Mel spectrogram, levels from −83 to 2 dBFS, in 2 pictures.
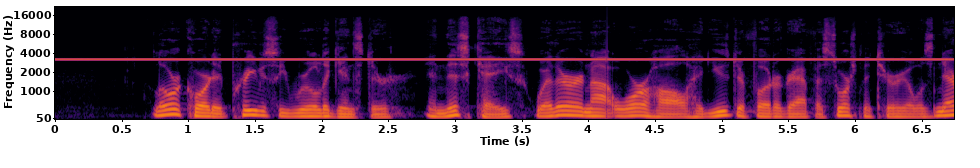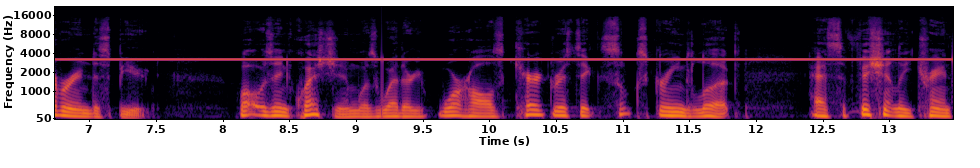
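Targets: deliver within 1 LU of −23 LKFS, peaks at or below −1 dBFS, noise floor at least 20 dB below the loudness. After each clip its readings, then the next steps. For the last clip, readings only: number of dropouts 2; longest dropout 9.0 ms; interfering tone 3,200 Hz; level of the tone −31 dBFS; integrated loudness −25.5 LKFS; sample peak −8.5 dBFS; target loudness −23.0 LKFS
→ repair the gap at 0:04.14/0:09.20, 9 ms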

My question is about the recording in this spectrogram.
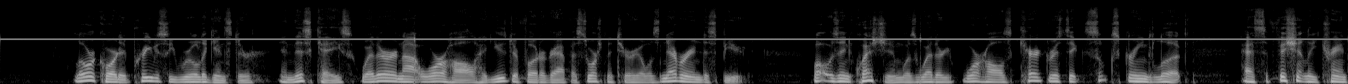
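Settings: number of dropouts 0; interfering tone 3,200 Hz; level of the tone −31 dBFS
→ notch filter 3,200 Hz, Q 30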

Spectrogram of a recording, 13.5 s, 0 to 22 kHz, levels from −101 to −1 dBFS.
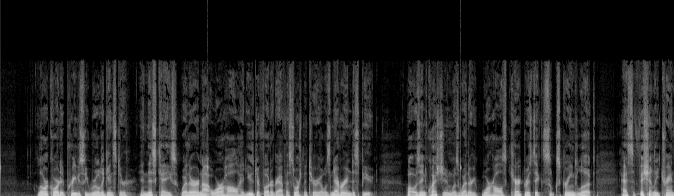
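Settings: interfering tone none found; integrated loudness −27.0 LKFS; sample peak −9.5 dBFS; target loudness −23.0 LKFS
→ level +4 dB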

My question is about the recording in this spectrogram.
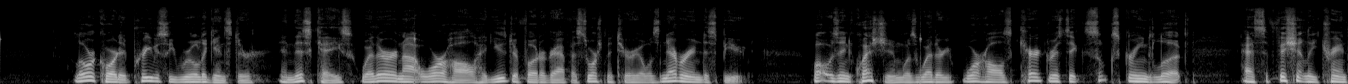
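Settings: integrated loudness −23.0 LKFS; sample peak −5.5 dBFS; background noise floor −64 dBFS

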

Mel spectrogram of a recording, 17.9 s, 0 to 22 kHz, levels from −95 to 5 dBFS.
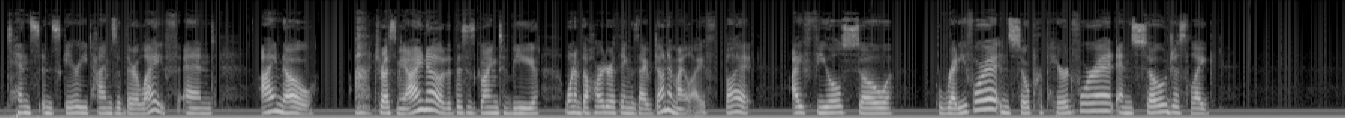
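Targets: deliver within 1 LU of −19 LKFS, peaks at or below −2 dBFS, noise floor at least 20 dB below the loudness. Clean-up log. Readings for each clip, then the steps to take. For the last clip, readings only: crackle rate 52 per second; mains hum 50 Hz; hum harmonics up to 250 Hz; level of the hum −33 dBFS; integrated loudness −27.5 LKFS; sample peak −12.0 dBFS; target loudness −19.0 LKFS
→ click removal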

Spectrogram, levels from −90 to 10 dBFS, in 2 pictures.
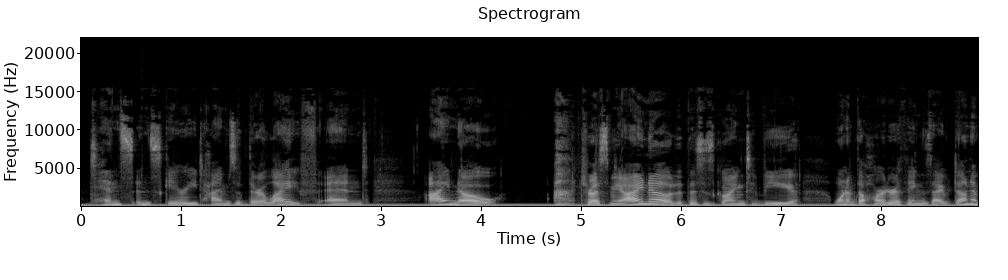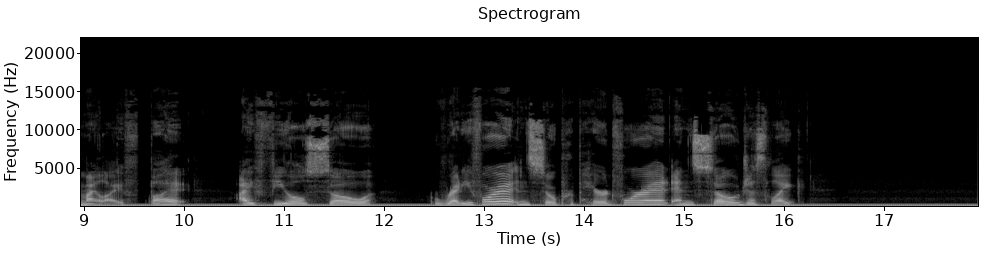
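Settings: crackle rate 0.17 per second; mains hum 50 Hz; hum harmonics up to 250 Hz; level of the hum −33 dBFS
→ hum removal 50 Hz, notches 5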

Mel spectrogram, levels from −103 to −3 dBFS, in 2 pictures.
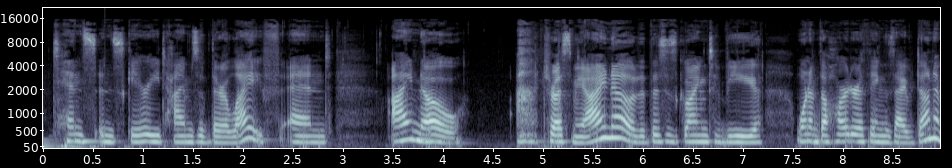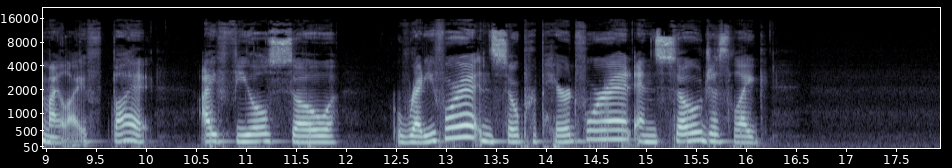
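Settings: mains hum none found; integrated loudness −28.0 LKFS; sample peak −12.5 dBFS; target loudness −19.0 LKFS
→ level +9 dB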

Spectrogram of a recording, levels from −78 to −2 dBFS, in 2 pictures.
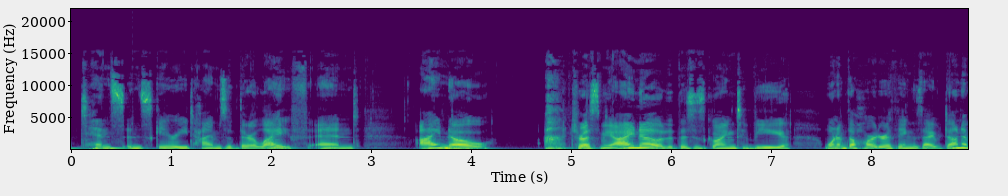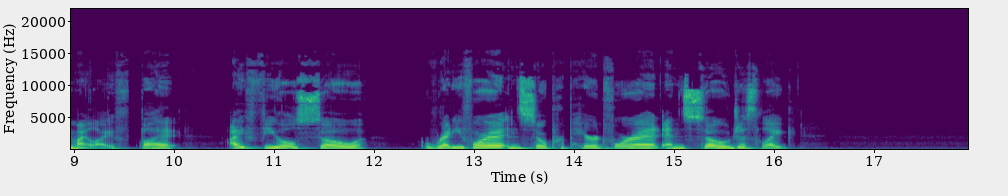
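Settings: integrated loudness −19.0 LKFS; sample peak −3.5 dBFS; background noise floor −61 dBFS

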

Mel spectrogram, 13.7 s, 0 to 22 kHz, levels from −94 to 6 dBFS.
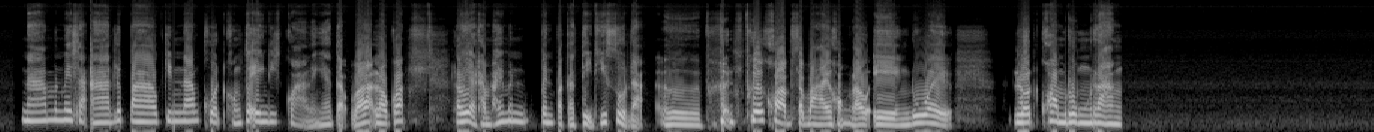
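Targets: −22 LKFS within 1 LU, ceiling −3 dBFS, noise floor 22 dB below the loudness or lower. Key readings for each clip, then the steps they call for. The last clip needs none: share of clipped samples 1.3%; peaks flattened at −16.0 dBFS; number of dropouts 1; longest dropout 3.9 ms; integrated loudness −25.5 LKFS; sample peak −16.0 dBFS; target loudness −22.0 LKFS
→ clipped peaks rebuilt −16 dBFS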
